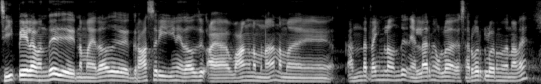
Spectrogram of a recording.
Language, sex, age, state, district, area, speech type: Tamil, male, 18-30, Tamil Nadu, Erode, urban, spontaneous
